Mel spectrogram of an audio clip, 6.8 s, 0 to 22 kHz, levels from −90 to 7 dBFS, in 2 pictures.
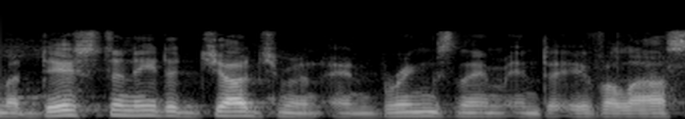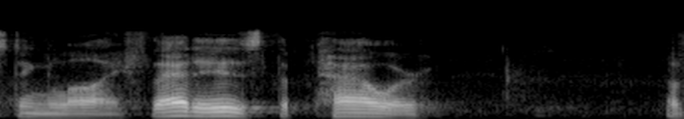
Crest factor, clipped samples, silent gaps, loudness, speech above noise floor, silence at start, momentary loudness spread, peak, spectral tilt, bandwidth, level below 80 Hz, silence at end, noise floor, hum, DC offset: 20 dB; under 0.1%; none; -30 LUFS; 44 dB; 0 s; 15 LU; -10 dBFS; -4.5 dB/octave; 7.8 kHz; -84 dBFS; 0 s; -73 dBFS; none; under 0.1%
